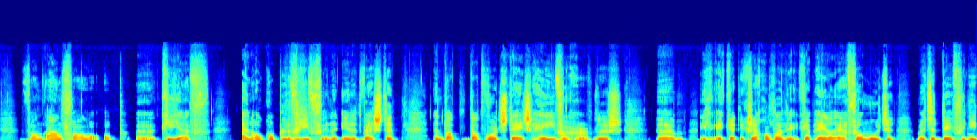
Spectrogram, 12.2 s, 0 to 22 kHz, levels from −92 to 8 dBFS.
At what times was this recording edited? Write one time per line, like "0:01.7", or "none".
0:08.7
